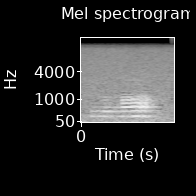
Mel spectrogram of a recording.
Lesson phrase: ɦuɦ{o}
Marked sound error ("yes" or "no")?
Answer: yes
